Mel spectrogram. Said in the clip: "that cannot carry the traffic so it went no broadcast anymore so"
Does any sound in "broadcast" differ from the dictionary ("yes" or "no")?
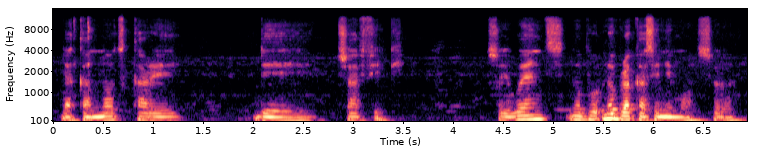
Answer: yes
